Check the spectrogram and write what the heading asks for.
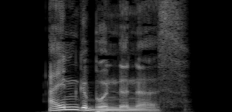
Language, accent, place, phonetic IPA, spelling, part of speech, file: German, Germany, Berlin, [ˈaɪ̯nɡəˌbʊndənəs], eingebundenes, adjective, De-eingebundenes.ogg
- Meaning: strong/mixed nominative/accusative neuter singular of eingebunden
